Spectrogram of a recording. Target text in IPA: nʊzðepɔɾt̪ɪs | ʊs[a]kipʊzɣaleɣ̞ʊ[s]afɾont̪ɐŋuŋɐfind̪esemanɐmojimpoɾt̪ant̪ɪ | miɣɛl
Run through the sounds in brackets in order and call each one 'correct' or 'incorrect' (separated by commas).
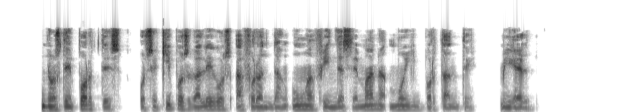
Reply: incorrect, correct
